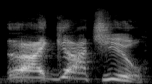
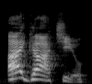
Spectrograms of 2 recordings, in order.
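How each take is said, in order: First: The voice sounds tight and strained with effort. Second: The voice sounds easy and relaxed, without strain. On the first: The character is physically exerting herself while speaking. The speaker calls it wrong. "so it doesn't sound like" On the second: The character is not doing anything physical while speaking. The speaker calls it right.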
